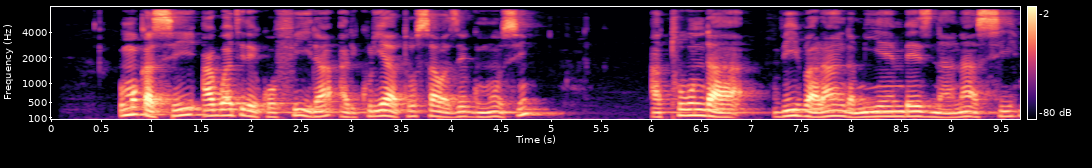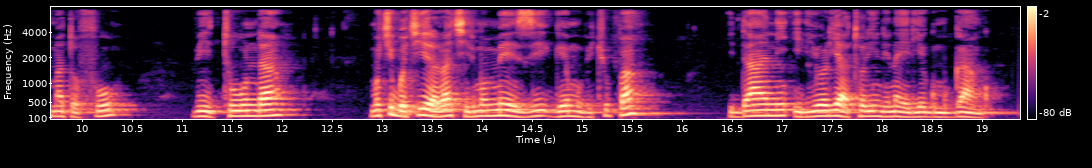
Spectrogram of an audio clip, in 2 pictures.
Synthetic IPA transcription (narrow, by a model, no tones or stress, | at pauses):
omukasiaɡwaːtiɾe̞ko̞fiːɾaːlikuljaːto̞sawaze̞ɡumuːsi | atʰuːndaβiβalaŋɡamije̞ːmbe̞zinaːnaːsimato̞fu | βituːnda | muciβo̞ciɾalaciɾimume̞ːziɡe̞muβicupa | idaːniʔeɾjo̞ːljaːtʰo̞liːndinajeɾje̞ɡumuɡaːŋɡo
